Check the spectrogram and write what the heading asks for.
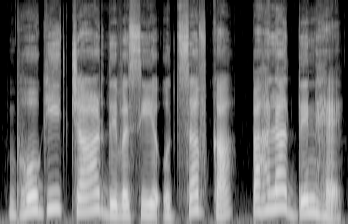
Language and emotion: Hindi, neutral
